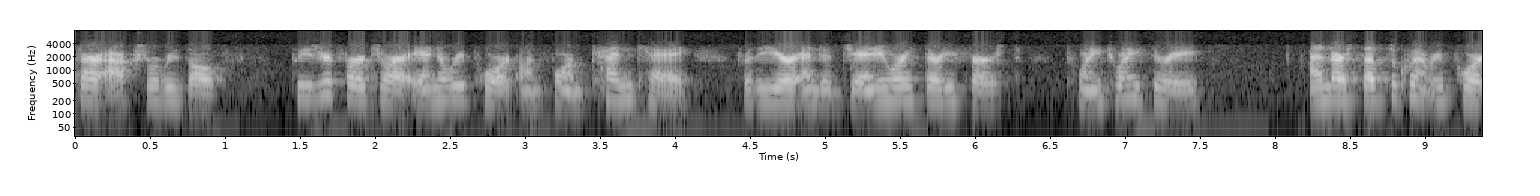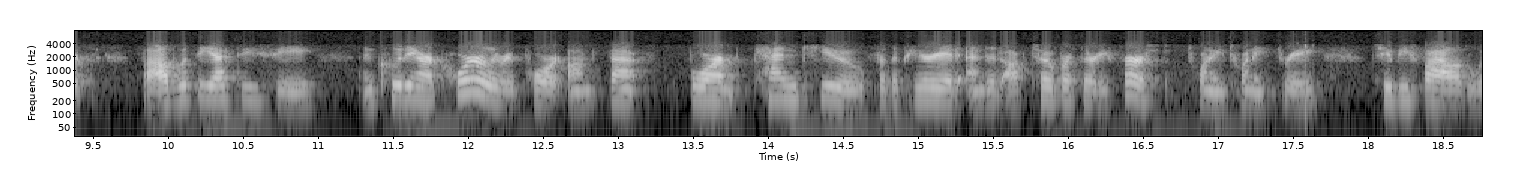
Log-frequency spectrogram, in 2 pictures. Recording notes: Earnings Conference Call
